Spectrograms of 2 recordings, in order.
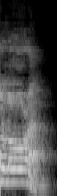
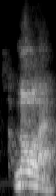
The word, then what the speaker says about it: Lawler: Sorry, pronounce that again. It's Lawler. Laura. Lawler.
